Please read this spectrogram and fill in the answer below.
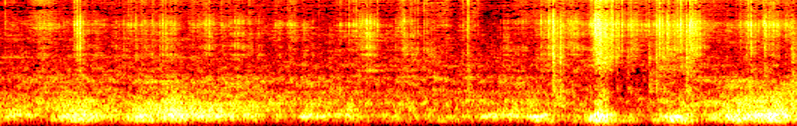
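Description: Wind buffeting the microphone together with the running noise of a moving road vehicle, a low rumble that rises and falls in gusts, with a sharp louder gust about eight seconds in.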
